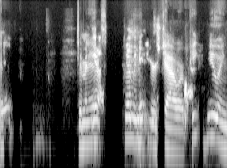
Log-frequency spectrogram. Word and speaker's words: Geminids: Geminids?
